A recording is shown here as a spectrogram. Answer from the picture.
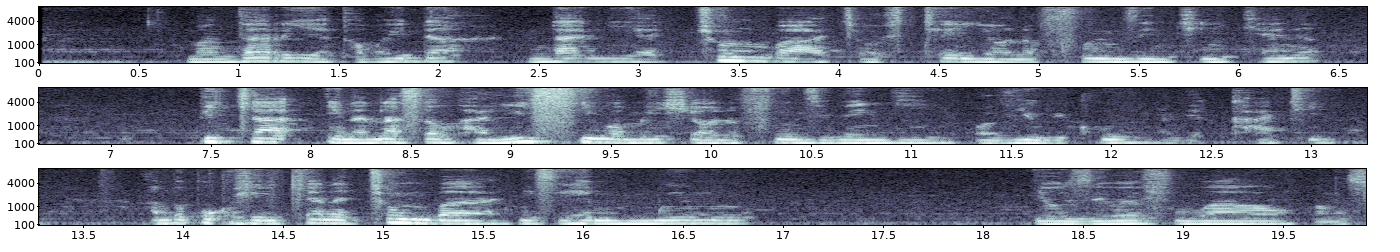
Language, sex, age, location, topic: Swahili, male, 18-24, Nairobi, education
